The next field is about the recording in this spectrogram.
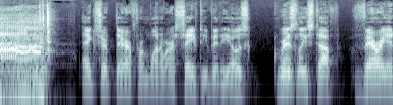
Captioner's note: click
